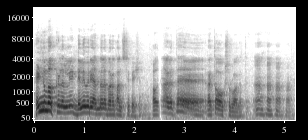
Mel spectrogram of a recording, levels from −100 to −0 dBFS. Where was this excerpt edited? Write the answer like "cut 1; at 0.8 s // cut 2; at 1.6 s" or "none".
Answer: cut 1; at 2.6 s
